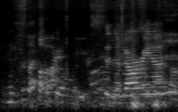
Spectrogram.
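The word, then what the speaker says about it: Cnidaria: I don't think you pronounce the C. Synodaria.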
